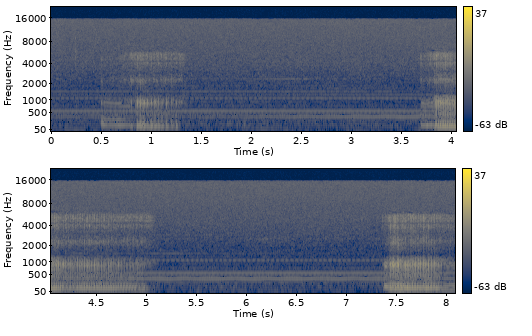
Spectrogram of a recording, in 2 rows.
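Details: Fast asleep and snoring: low, rough snores at about 17 breaths a minute, with a steady background hum and quiet between breaths.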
